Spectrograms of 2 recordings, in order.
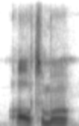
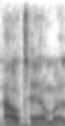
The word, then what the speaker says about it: Altama: People, Altima, but Altama is I that's how they told me you pronounce it, because I kept calling them Altima. They were like, it's Altama.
